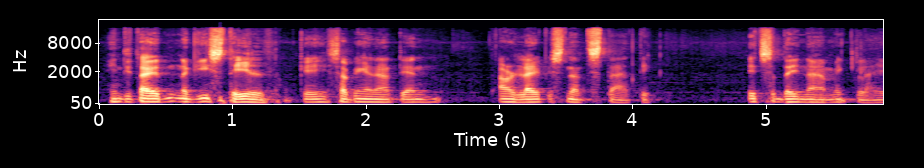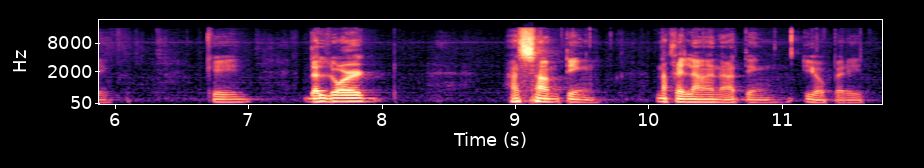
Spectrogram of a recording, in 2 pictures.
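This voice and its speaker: Filipino pastor preaching in Taglish. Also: male voice, low-pitched, steady tone, a little slow, pauses often. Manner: frequent "okay?" check-ins to the congregation; switches between Tagalog and English. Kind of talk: sermon.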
